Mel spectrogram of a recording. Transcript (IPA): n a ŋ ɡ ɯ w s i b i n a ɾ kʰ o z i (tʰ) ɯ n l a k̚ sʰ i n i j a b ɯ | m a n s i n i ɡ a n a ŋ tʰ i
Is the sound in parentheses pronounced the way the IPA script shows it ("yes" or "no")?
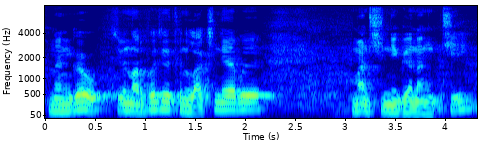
yes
